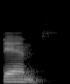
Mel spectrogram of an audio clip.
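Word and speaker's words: Thames: Fourth है, कई बार टी H Hindi का अक्षर ट की ध्वनि देता है। जैसे टी ए एम ई एस, टैम्स, मतलब एक नदी का नाम है।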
